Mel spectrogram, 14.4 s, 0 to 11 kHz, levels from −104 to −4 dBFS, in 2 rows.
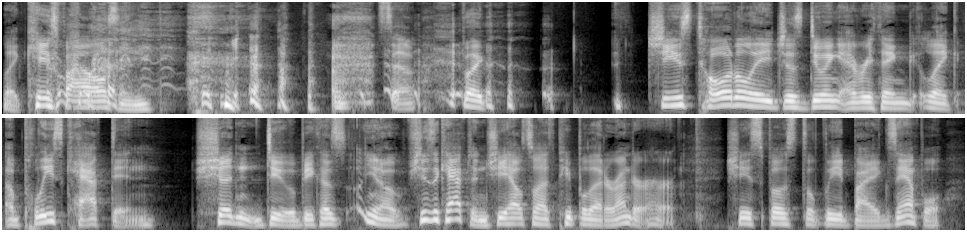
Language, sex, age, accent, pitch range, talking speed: English, male, 20-39, American, 100-135 Hz, 155 wpm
